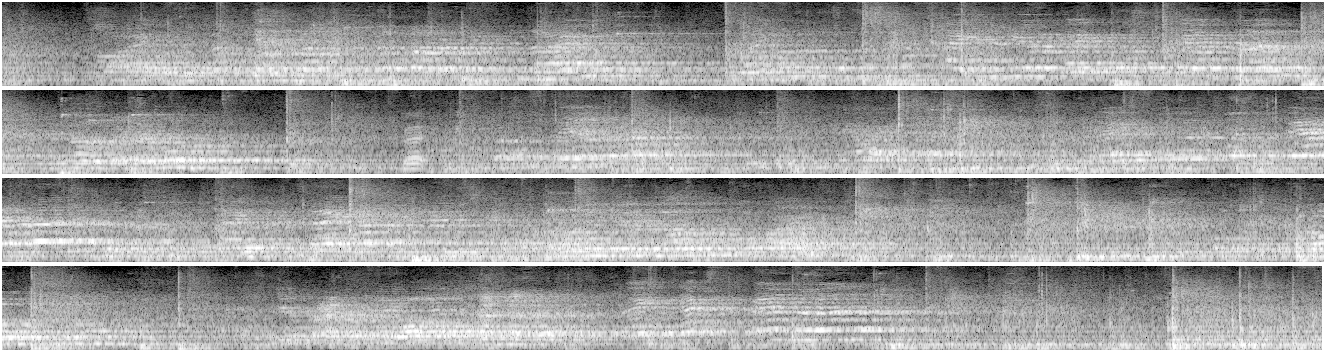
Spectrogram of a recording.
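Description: Trainers squeak on a wooden floor.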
